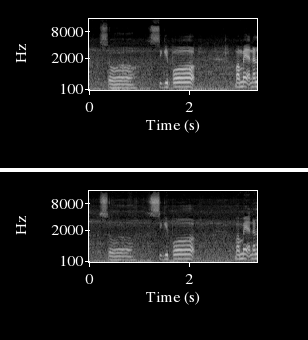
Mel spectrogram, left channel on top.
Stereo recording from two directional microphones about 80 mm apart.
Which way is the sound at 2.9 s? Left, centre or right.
Right.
